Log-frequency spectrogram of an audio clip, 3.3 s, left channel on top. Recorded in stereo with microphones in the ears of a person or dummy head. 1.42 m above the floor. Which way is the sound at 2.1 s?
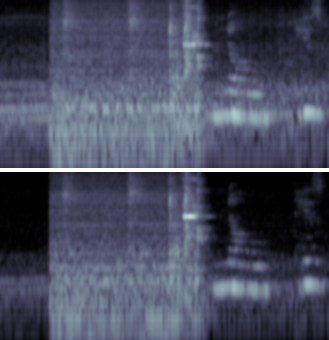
50° left (ahead or behind).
